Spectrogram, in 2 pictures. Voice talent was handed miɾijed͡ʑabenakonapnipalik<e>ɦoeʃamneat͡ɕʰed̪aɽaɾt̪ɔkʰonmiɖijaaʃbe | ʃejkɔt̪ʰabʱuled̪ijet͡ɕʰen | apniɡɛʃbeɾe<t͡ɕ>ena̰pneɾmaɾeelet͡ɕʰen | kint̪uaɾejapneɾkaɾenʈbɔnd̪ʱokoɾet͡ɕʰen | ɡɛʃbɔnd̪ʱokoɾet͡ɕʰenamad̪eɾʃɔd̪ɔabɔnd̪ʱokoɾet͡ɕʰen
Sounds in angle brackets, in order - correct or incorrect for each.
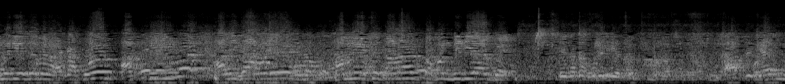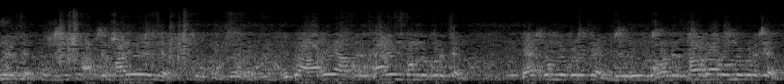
incorrect, incorrect

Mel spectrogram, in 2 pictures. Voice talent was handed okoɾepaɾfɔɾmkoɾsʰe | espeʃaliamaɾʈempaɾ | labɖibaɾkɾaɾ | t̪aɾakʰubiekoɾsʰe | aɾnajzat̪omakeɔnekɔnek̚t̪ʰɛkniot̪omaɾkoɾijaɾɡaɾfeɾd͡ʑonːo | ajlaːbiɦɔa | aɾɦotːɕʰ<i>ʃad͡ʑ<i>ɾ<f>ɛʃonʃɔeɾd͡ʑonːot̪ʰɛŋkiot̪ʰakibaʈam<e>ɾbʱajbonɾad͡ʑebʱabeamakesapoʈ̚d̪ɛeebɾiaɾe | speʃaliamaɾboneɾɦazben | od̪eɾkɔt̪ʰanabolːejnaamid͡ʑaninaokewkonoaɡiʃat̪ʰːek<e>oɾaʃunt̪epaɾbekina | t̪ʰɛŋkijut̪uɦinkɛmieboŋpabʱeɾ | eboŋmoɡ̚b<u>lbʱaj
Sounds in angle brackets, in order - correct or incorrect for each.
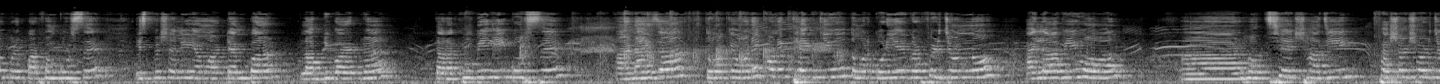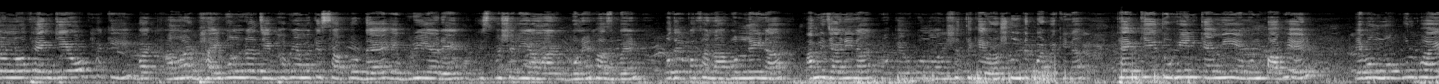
incorrect, correct, correct, incorrect, correct, correct

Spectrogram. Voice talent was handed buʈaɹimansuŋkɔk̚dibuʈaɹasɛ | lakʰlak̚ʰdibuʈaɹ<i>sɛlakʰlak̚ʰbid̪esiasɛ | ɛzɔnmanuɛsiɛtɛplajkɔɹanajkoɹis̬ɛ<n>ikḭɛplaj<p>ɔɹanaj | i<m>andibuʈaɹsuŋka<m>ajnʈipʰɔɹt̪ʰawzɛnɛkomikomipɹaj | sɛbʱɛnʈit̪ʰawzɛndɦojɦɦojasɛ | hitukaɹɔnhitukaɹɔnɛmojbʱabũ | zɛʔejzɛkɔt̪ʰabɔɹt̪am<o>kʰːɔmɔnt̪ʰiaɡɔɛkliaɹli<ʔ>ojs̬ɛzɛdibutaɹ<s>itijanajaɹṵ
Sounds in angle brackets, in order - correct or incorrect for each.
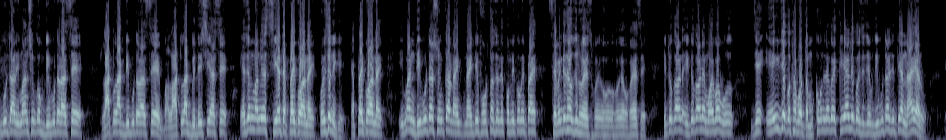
incorrect, correct, incorrect, correct, incorrect, incorrect, incorrect, incorrect

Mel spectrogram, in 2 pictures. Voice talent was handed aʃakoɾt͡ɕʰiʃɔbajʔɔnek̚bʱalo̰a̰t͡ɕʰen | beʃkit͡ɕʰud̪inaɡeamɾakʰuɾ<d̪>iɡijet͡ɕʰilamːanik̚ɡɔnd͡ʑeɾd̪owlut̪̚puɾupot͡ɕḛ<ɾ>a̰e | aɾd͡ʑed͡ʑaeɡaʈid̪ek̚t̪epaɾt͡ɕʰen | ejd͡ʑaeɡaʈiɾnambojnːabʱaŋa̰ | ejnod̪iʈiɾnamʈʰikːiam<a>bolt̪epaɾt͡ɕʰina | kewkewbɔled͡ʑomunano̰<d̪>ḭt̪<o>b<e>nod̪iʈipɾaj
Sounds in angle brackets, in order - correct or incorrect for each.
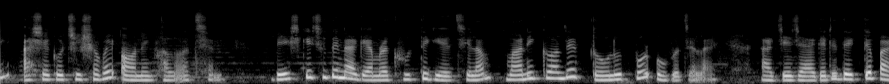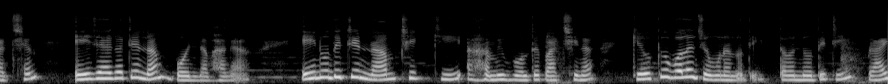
incorrect, incorrect, incorrect, correct, incorrect, correct

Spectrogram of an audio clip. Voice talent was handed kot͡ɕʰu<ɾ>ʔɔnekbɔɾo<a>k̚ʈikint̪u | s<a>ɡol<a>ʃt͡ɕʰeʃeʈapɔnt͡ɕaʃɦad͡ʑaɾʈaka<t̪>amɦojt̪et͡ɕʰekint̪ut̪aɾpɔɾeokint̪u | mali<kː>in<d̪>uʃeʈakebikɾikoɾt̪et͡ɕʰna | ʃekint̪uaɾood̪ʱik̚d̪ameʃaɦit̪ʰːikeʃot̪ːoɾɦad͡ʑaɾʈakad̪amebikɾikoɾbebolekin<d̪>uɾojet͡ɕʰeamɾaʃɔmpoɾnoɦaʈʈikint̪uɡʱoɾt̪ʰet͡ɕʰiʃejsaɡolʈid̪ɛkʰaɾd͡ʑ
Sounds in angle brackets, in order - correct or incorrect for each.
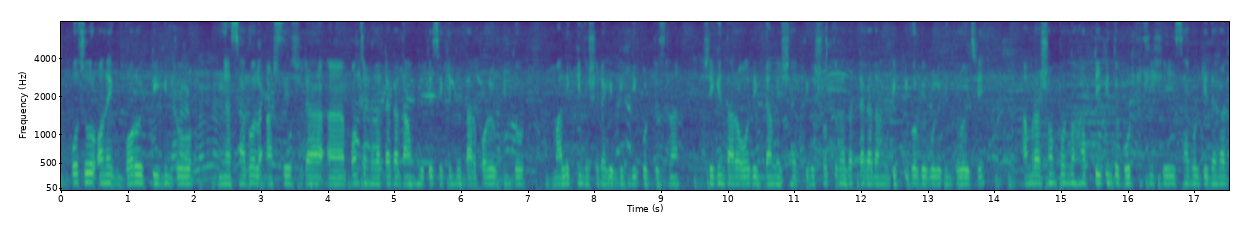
correct, incorrect, correct, correct, incorrect, correct, incorrect, incorrect

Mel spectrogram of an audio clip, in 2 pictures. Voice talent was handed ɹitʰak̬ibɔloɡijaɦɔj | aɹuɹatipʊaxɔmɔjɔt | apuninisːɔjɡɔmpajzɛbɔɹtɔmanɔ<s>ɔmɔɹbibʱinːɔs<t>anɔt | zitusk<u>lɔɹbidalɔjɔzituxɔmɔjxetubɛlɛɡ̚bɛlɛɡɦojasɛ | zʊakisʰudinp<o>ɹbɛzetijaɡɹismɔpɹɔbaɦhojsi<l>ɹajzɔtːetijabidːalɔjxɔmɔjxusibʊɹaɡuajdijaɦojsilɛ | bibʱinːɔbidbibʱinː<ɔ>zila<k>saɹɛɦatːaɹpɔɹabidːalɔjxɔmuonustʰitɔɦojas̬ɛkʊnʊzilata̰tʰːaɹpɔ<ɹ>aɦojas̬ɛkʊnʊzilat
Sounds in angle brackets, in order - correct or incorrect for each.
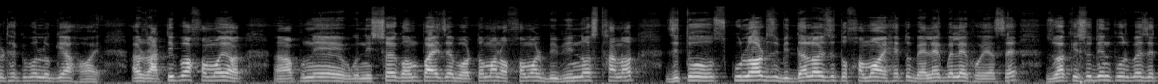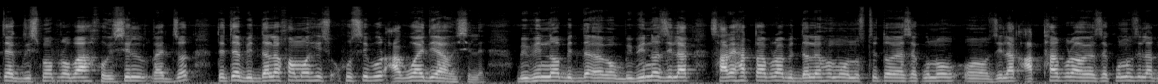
incorrect, incorrect, correct, incorrect, correct, correct, incorrect, correct

